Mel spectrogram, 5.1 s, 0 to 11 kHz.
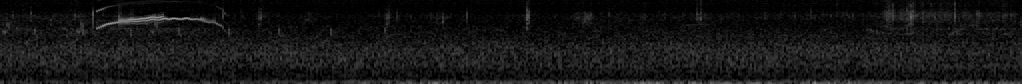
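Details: Bald eagle at a nest in a tall pine, Johnson City, Tennessee, early morning of 04.03.2024; a single high, arched whistled squeal near the start, then only soft low background noise and faint ticks.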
